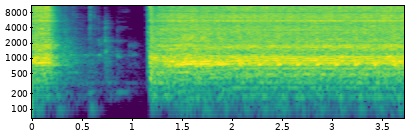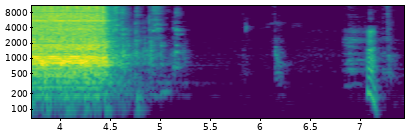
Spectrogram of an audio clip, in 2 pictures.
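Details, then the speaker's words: Wheel Horse 308-8 garden tractor cranking with choke closed and fuel filter full and dripping heavily: steady churning crank for about three seconds with no firing pulses; turns over but won't start, tank to be drained. "wonder why she won't start it was acting like it wanted to it's cranking over there's gas in the fuel filter which is dripping like crazy"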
